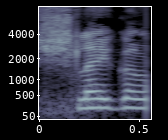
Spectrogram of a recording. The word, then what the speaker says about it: Schlegel: Like, if you meet the queen, yes, your majesty, I'm Schlegel like bagel.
